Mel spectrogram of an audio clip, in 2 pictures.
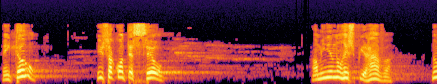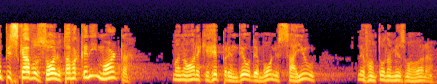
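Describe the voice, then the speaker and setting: High-voiced Brazilian pastor preaching fervently. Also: male voice, expressive, moderate pace, long pauses, slightly rough, big-room sound, muffled recording. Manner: vivid storytelling that builds to fervent, near-shouted preaching; keeps repeating a stock phrase to the congregation. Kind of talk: sermon with personal testimony.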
